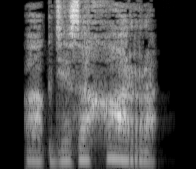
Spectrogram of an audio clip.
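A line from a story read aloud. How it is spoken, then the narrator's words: Quiet question. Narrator (Russian): так же тихо спросила Василиса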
